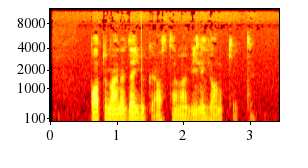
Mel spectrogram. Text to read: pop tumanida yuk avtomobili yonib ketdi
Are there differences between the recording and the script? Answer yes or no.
no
